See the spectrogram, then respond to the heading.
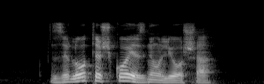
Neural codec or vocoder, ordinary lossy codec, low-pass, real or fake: none; none; 7.2 kHz; real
